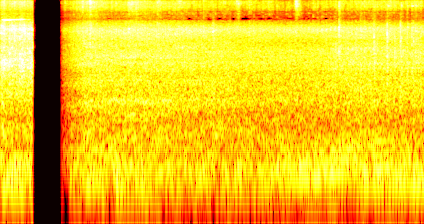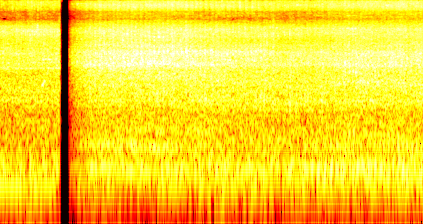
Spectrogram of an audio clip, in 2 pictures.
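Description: Street traffic noise: vehicle engines and tyres running steadily on a busy road. The sound is broken twice by short gaps of silence, about half a second in and just before the halfway point.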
